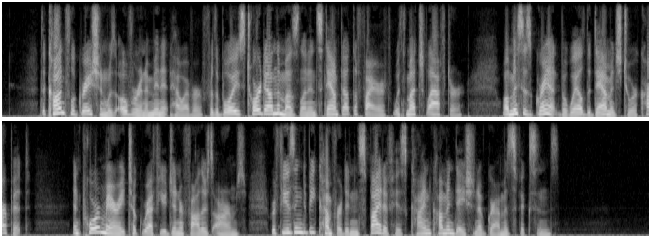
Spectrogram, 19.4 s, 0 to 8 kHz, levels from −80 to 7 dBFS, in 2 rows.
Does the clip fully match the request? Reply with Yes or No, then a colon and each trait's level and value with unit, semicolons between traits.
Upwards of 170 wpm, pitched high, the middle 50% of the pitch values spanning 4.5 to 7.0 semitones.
No: average, 165 wpm; high, 200 Hz; average, 5.0 semitones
